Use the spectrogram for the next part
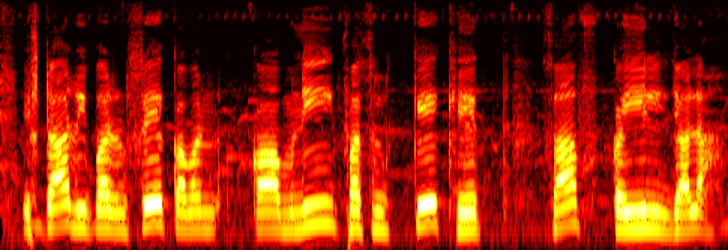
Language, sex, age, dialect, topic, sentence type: Bhojpuri, male, 18-24, Northern, agriculture, question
